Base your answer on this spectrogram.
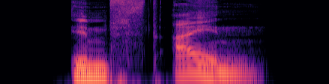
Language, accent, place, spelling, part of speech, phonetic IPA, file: German, Germany, Berlin, impfst ein, verb, [ˌɪmp͡fst ˈaɪ̯n], De-impfst ein.ogg
- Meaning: second-person singular present of einimpfen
